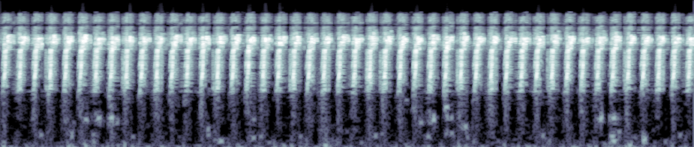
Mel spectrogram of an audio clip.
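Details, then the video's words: Crimson sunbird trill from a training recording for caged birds: an unbroken, high, rapid pulsed trill, steady in pitch and rhythm from start to finish. "Dalam hitungan menit burung sogonmu ikutan gacor dan ngeleper"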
